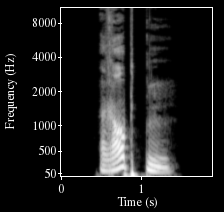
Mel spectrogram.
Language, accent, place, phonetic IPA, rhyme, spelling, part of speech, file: German, Germany, Berlin, [ˈʁaʊ̯ptn̩], -aʊ̯ptn̩, raubten, verb, De-raubten.ogg
- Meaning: inflection of rauben: 1. first/third-person plural preterite 2. first/third-person plural subjunctive II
